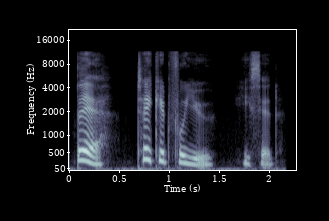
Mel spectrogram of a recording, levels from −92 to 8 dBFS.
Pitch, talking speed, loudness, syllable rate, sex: 220 Hz, 185 wpm, -21 LUFS, 5.2 syllables/s, female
